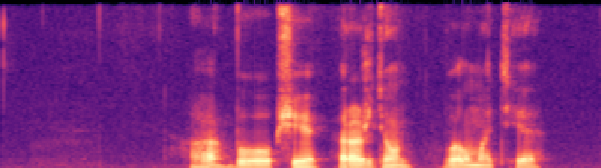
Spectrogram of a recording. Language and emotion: Russian, neutral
